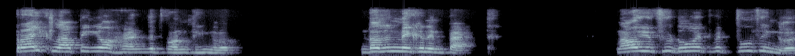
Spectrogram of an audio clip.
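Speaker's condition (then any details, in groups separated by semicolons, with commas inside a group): Cerebral palsy; from birth, four major surgeries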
